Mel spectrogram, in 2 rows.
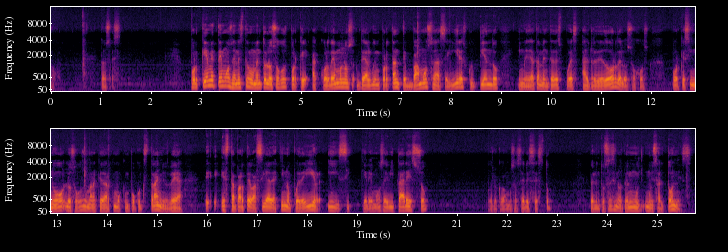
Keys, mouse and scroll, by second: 0.4 shift+middle click, 1.2 shift+scroll up 1, 1.3 shift+middle click, 3.2-5.7 drag, 6.0 click, 7.2 middle click, 8.4-9.8 shift+middle drag, 10.9-13.7 drag, 13.8 middle click, 14.7-16.0 shift+middle drag, 16.6 middle click, 18.1-19.8 middle drag, 19.9-21.8 middle drag, 22.5-23.8 drag, 23.9-25.5 middle drag.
